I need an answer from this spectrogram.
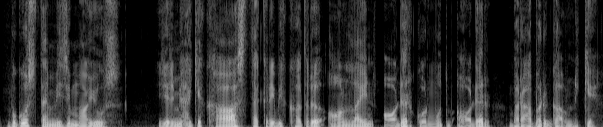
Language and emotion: Kashmiri, sad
